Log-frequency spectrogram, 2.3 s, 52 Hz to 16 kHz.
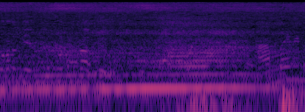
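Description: Porsche 911 flat-six engine running hard on a hillclimb run, a steady note that grows louder and is loudest from about a second in.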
